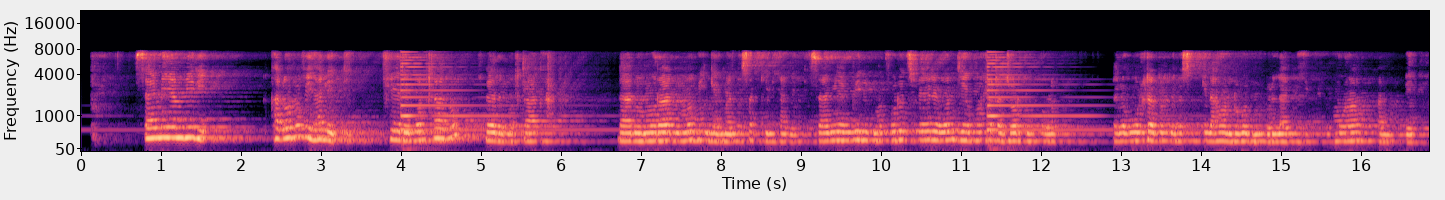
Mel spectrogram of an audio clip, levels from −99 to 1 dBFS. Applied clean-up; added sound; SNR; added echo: none; Keyboard (musical); 15 dB; reverberation time 1.6 s.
